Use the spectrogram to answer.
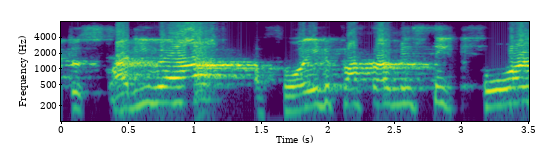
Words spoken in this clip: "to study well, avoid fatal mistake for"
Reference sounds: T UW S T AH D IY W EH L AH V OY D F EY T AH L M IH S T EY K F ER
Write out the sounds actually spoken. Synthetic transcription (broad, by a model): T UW S T AH D IY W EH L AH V OY D P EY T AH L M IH S T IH K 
